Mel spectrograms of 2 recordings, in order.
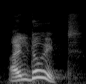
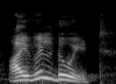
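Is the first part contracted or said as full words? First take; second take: contracted; full words. First: It is collapsed into one contracted syllable. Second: It is said as two full words. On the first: It is an ordinary offer to do something. The speaker calls it right. "it's pronounced I'll" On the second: It will be done despite difficulty or lack of authority. The speaker calls it wrong. "We don't say"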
